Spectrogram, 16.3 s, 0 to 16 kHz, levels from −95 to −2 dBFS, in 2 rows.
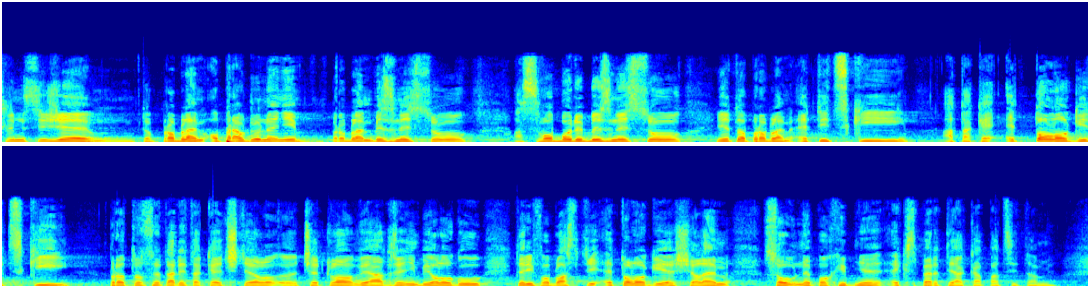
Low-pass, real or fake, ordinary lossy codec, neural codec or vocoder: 9.9 kHz; real; AAC, 64 kbps; none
